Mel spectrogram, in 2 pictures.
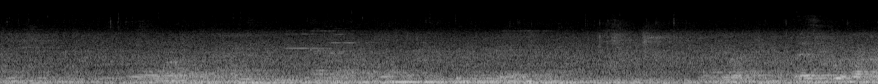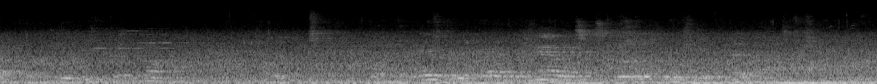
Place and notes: Altstadt, Düsseldorf, Deutschland - Düsseldorf, K20, Entry Hall
At the entry hall of the contemporary art museum K20. The sound of voices and steps reverbing in the open hallway with a small water pool.
This recording is part of the exhibition project - sonic states
soundmap nrw - topographic field recordings, social ambiences and art places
